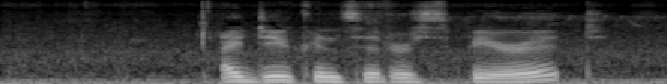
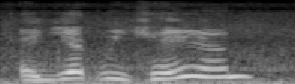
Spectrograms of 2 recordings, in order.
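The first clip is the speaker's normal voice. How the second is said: higher and louder, with conviction; emphatic lift; 8 semitones higher, 6 dB louder than usual. Real, not acted. Talking to viewers about feeling, higher and louder with conviction. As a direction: turn it around with a bold lift. Emphatic turn after pause.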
